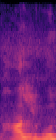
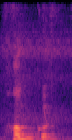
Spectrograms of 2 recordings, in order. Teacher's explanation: ভিন্ন ব্যঞ্জনগুলো একই ব্যঞ্জনে পরিবর্তন হচ্ছে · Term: সমীভবন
